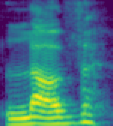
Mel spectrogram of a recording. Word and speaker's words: love: how do you pronounce love and laugh again there's two differences love that's a voiced sound love love vibration love vibration laugh there's no vibration nah it's just air it's no vibration love laughs so love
